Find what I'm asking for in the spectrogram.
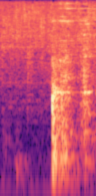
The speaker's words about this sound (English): And again, I'm going to melt the butter. And now what I'm going to do is I'm going to throw in the leeks.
